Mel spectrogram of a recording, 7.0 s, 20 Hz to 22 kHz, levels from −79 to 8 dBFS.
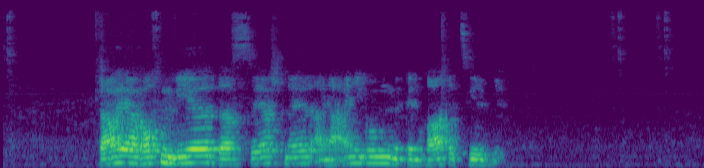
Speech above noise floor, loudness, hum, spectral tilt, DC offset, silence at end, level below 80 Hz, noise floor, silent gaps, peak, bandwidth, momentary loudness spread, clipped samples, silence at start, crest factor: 46 dB; -16 LUFS; none; -8.5 dB/octave; under 0.1%; 2.05 s; -60 dBFS; -61 dBFS; none; -2 dBFS; 15.5 kHz; 11 LU; under 0.1%; 1 s; 16 dB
